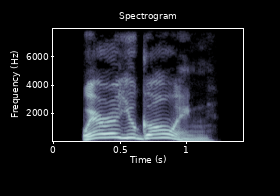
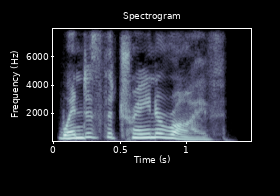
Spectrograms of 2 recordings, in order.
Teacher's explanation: with a wh question where are you going the intonation usually Falls at the end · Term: falling tone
